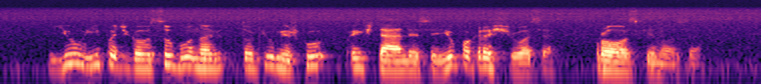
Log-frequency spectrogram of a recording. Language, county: Lithuanian, Vilnius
